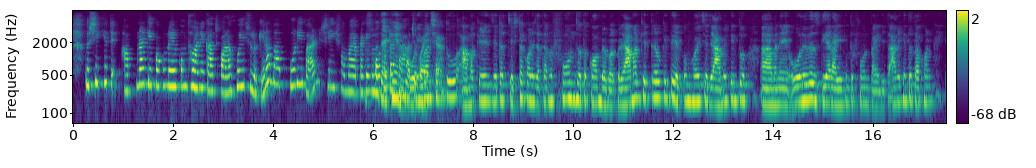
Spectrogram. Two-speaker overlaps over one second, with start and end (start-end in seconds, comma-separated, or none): 6.0-7.3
